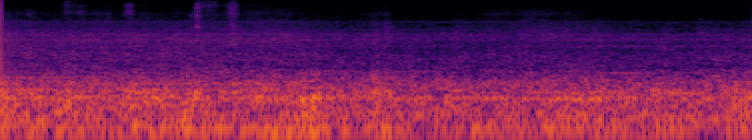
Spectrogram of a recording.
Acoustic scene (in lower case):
subway train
